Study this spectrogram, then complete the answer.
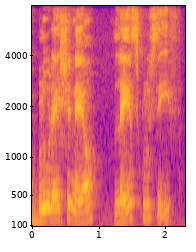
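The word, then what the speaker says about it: Bleu de Chanel L'Exclusif: Now, today I'm going to do a full review on the new Blue Day Chanel le exclusive. Yep, that's exactly how you say it.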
